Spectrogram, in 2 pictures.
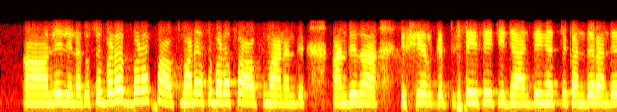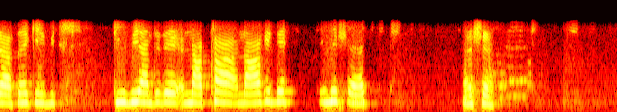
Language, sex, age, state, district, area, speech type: Dogri, female, 18-30, Jammu and Kashmir, Reasi, rural, conversation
